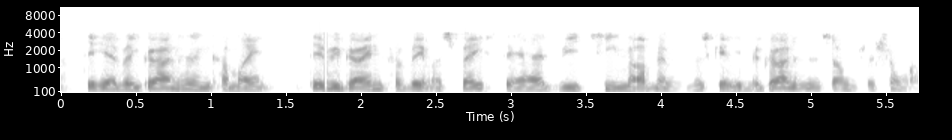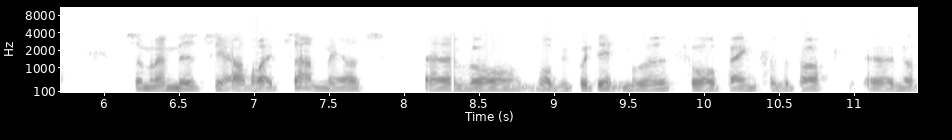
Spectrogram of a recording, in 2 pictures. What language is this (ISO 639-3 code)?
dan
